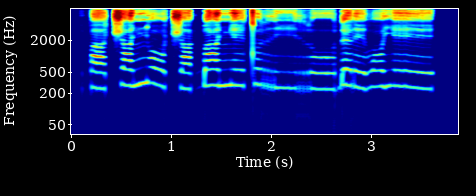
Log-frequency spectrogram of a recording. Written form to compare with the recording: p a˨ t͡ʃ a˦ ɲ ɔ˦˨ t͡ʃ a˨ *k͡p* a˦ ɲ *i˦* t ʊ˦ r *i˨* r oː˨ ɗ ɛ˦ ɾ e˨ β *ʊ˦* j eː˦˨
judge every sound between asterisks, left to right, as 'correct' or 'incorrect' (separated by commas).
incorrect, incorrect, incorrect, incorrect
